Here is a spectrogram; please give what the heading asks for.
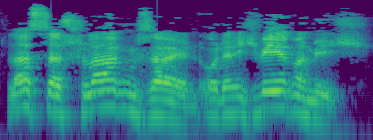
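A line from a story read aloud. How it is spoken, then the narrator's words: Soldier calling out. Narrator (German): rief der Soldat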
